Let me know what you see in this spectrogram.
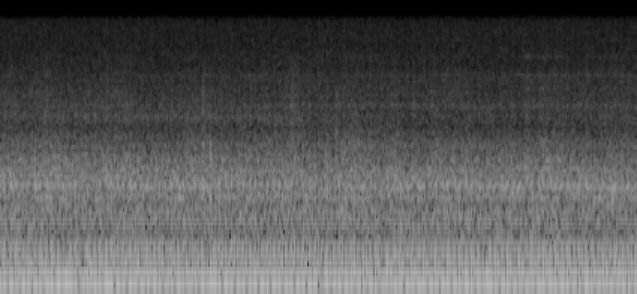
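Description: Harley-Davidson V-twin engine idling steadily with the motorcycle at a standstill.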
